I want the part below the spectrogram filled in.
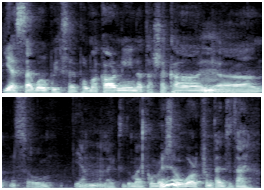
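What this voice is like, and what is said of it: English accent, sounds like Brighton. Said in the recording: “from my accent, you might think I'm from Brighton.”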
